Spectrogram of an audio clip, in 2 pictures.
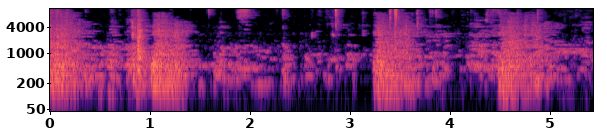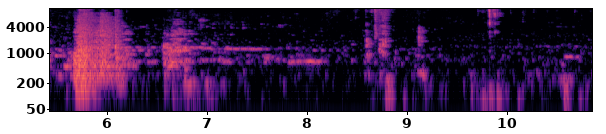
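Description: Men talking, which the speech recogniser did not transcribe, with a few heavy metal knocks from a truck's steering knuckle being handled on its kingpin.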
